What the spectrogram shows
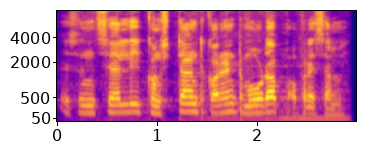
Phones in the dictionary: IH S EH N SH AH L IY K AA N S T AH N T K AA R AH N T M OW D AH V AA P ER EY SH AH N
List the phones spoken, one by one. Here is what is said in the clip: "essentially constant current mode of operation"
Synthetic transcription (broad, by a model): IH S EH N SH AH L IY K AA N S T AH N T K AA R AH N T M OW D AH P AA P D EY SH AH N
